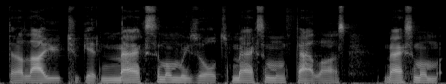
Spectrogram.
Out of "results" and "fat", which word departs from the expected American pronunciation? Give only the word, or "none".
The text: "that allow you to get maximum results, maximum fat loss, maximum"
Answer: none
